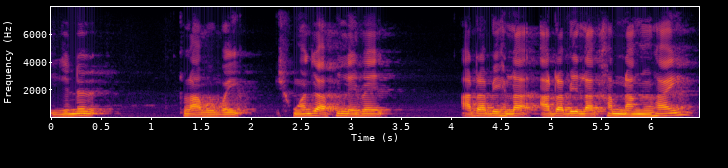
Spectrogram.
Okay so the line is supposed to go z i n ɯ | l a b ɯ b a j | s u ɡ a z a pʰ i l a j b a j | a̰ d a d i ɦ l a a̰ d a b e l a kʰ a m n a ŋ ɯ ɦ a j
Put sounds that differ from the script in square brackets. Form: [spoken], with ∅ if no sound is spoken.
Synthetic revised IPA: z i n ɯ | l a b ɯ b a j | s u [ŋ] a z a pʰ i l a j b a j | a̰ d a [b] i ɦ l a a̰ d a b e l a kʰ a m n a ŋ ɯ ɦ a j

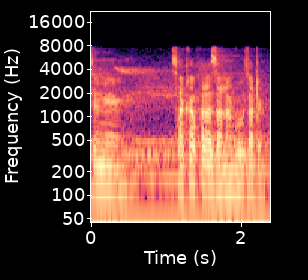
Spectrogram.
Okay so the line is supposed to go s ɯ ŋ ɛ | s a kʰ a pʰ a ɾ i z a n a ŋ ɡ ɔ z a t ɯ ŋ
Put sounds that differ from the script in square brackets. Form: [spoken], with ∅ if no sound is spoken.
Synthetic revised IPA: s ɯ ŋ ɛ | s a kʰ a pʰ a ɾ [a] z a n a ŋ ɡ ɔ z a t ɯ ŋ

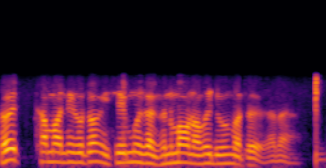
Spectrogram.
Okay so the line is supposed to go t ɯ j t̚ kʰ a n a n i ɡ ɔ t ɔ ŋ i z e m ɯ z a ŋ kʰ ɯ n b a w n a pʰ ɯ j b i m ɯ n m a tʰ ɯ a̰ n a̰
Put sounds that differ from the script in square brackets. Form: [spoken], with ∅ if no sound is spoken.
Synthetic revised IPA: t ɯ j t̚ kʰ a [m] a n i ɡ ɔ t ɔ ŋ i [s] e m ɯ z a ŋ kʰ ɯ n [m] a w n a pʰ ɯ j [d] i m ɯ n m a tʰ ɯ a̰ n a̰

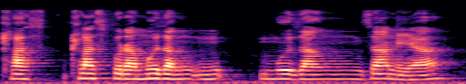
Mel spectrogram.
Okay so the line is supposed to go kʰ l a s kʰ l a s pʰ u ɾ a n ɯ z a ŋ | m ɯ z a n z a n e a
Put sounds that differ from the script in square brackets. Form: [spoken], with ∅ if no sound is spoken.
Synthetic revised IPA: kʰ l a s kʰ l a s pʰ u ɾ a [m] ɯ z a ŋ | m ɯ z a [ŋ] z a n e a

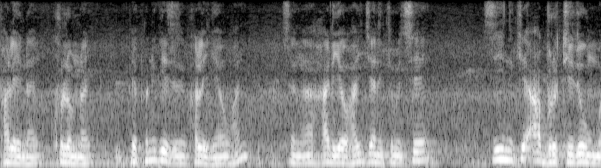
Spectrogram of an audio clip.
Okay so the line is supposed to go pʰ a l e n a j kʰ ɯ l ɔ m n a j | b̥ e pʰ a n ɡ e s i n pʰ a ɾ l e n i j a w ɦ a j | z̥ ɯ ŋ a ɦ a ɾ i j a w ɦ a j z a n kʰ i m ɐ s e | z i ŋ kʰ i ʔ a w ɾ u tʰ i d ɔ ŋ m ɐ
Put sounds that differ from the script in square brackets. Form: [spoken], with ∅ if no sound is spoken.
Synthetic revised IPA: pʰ a l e n a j kʰ [u] l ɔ m n a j | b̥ e pʰ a n ɡ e [z] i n pʰ a [∅] l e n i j a w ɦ a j | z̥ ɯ ŋ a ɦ a ɾ i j a w ɦ a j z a n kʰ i m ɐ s e | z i [n] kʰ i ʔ a [b] ɾ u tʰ i d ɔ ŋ m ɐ

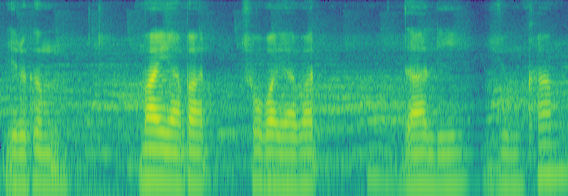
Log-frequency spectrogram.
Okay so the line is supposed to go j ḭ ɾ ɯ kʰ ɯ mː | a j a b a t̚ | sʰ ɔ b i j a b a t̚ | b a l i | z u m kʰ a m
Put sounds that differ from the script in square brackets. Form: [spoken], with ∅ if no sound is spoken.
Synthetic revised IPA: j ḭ ɾ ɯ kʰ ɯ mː | a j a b a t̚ | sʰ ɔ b [a] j a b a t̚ | [d] a l i | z u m kʰ a m

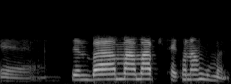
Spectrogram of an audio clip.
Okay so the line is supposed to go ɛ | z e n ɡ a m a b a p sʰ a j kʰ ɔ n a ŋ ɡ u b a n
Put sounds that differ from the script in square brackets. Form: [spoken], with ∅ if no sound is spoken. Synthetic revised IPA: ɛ | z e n [b] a m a [m] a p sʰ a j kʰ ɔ n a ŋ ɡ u [m] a n

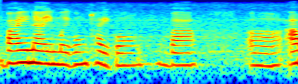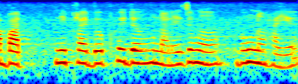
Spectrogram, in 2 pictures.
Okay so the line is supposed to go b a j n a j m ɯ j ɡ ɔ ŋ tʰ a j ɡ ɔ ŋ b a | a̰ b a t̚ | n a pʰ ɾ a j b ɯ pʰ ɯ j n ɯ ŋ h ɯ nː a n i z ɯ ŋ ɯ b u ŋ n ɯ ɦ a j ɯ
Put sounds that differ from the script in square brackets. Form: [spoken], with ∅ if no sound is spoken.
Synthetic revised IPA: b a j n a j m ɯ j ɡ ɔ ŋ tʰ a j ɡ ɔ ŋ b a | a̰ b a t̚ | n [i] pʰ ɾ a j b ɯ pʰ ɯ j [d] ɯ ŋ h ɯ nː a n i z ɯ ŋ ɯ b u ŋ n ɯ ɦ a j ɯ

